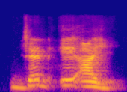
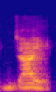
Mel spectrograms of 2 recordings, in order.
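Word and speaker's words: xi: This is called actually, this symbol is pronounced as JAI, ZAI. If you don't, may not find the symbol right away, just type JAI, JAI. This is pronounced at JAI.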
